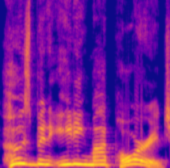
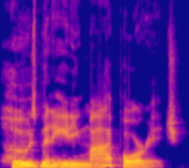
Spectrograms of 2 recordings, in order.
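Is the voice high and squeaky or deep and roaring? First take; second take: squeaky; roaring. First: It is said in a high, squeaky voice. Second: It is said in a deep, roaring voice.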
